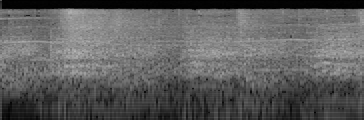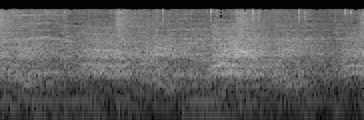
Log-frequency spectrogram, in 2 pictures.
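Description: A large crowd in the stands at a baseball game claps and chants in a steady, rhythmic wave, the massed voices swelling and falling every couple of seconds with a broad roar of cheering underneath.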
